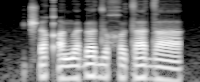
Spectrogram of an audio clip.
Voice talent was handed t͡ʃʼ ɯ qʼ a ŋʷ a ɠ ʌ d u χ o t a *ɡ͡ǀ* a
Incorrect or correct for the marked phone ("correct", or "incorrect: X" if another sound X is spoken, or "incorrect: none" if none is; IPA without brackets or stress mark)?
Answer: incorrect: d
